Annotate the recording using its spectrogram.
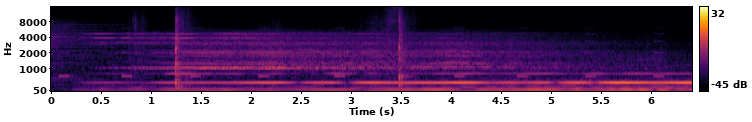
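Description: Dramatic background music: low held notes sustained under the scene, with a sharp struck accent just over a second in and another a little past the middle.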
